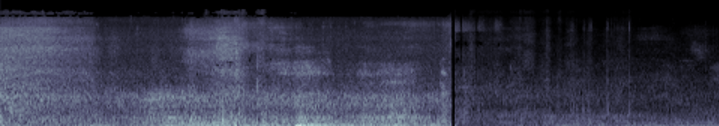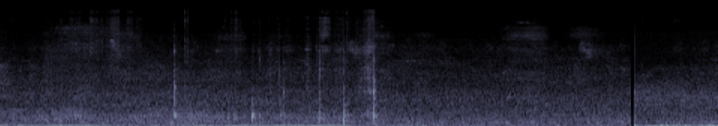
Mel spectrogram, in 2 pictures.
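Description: Rubbing and scraping noise with a sharp knock about four seconds in. It cuts off suddenly to a faint low rumble with a few light clicks.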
